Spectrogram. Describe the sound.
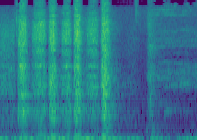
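A voice imitates panting, like a mother jogging behind a pram: quick, rhythmic breathy huffs in an even beat, then a brief pause and a softer breath.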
